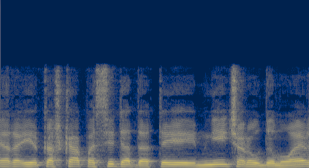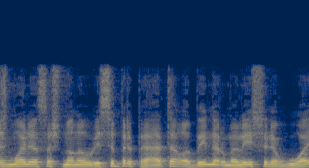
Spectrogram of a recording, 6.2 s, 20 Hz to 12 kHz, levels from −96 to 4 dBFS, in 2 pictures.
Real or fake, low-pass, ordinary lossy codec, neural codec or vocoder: fake; 7.2 kHz; MP3, 96 kbps; codec, 16 kHz, 0.5 kbps, FunCodec, trained on LibriTTS, 25 frames a second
